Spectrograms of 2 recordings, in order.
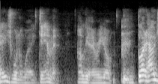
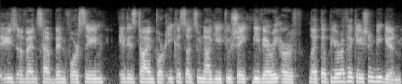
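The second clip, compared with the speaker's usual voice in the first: put-on robot voice with a slight Indian accent. Playing a fairy tale wizard, in a robot voice that sounds slightly Indian. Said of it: "Why does he suddenly sound slightly Indian?".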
